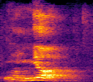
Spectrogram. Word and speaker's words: giorno: Quindi noi, tramite appunto l'ortoepia, lo studio della pronuncia, sappiamo che la parola va scritta sempre iorno, con la J, però quando è preceduta dal l'articolo indeterminativo maschile un si pronuncia gn, un giorno.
